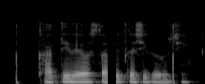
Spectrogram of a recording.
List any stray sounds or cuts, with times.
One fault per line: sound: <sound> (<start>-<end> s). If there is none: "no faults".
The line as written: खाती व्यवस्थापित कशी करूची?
sound: dropout (1.1-1.2 s)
